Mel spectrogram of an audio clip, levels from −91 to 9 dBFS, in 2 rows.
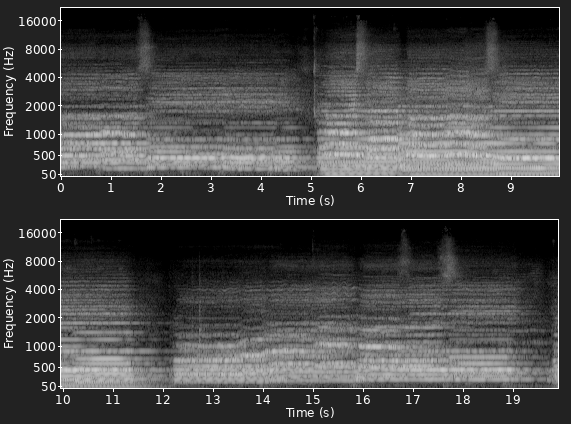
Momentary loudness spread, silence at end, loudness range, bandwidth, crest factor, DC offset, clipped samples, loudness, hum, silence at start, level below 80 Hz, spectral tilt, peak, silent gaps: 9 LU; 0 s; 5 LU; 10 kHz; 16 dB; under 0.1%; under 0.1%; -18 LUFS; none; 0 s; -36 dBFS; -7 dB/octave; -2 dBFS; none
